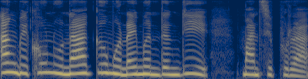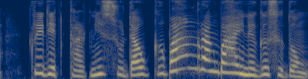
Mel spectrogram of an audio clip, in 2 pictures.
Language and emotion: Bodo, surprised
